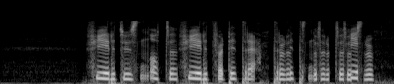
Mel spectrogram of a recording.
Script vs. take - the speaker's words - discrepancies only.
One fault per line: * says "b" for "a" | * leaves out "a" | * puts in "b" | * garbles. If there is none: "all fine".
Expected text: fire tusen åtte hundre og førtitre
* says "fire" for "hundre"
* garbles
